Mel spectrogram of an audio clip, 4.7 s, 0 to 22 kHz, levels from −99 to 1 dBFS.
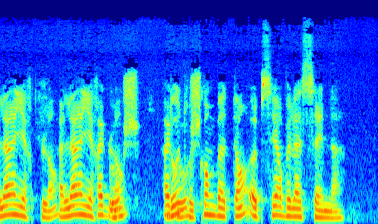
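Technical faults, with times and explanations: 0.0–2.5 s, doubled audio track: the speech repeats itself about 0.7 s later at roughly equal loudness, dry and cutting off abruptly, likely from a second, slower capture path mixed in.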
